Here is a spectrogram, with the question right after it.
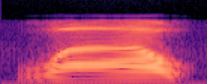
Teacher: دونوں ہونٹ گول کر کے ناتمام بند کرنے سے اس کی ادائیگی ہوگی۔ یعنی ناتمام کا مطلب کہ تمام آپ ہونٹوں کو بند نہیں کریں گے، آدھا کھلے ہوں گے اور آدھے بند ہوں گے، تو یعنی ہونٹ گول ہوں گے بالکل۔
